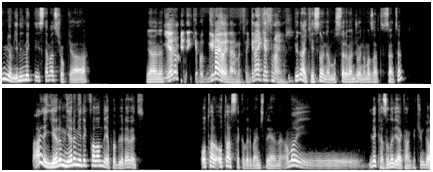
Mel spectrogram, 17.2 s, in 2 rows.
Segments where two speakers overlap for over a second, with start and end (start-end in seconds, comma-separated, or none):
none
